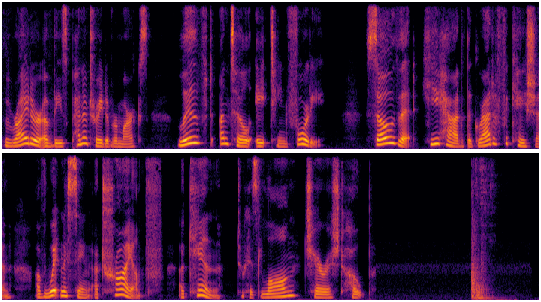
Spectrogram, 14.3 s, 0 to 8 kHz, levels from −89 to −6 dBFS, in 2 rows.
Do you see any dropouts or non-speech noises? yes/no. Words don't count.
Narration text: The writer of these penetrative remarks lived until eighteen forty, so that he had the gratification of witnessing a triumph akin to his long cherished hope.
yes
